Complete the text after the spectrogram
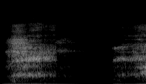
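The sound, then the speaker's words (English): Heavy breathing from a man who has just jumped into cold water in his underwear: a long, forceful exhale that trails off, a short silence, then another strong breath begins. No one speaks. “So, you know, you're in, and I see you breathing a bit.”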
